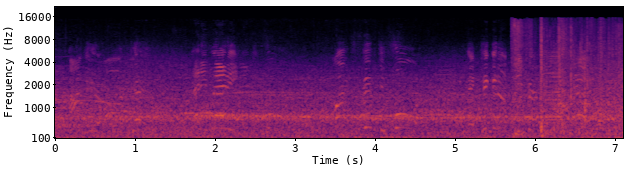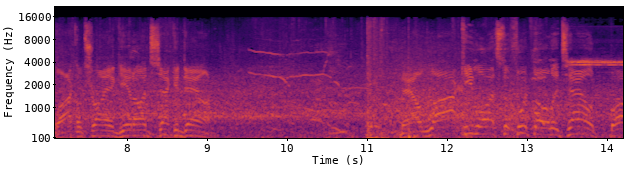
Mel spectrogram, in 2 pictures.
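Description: A large crowd cheers and roars in a stadium, swelling louder as play unfolds.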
